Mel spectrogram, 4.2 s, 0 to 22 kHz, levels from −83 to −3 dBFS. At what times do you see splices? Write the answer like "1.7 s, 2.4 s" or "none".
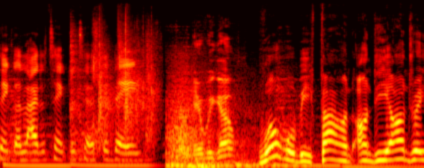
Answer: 2.2 s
